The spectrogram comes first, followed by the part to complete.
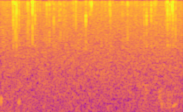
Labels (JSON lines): {"label": "ambient", "recorder": "HydroMoth"}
